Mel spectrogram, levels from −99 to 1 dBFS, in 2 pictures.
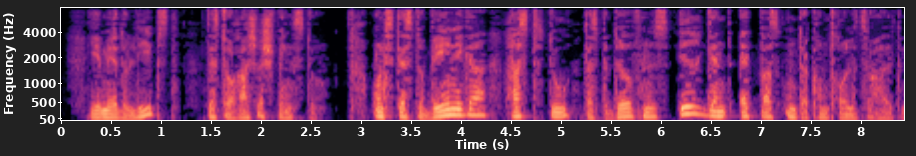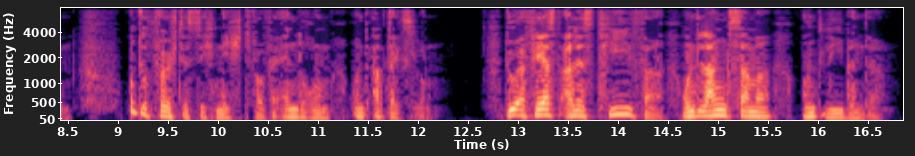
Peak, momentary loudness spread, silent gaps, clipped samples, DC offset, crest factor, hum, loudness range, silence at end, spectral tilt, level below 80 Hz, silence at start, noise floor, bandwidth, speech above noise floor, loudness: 0 dBFS; 20 LU; none; under 0.1%; under 0.1%; 22 dB; none; 9 LU; 0.25 s; -6 dB/octave; -42 dBFS; 0.3 s; -57 dBFS; 8 kHz; 36 dB; -21 LUFS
